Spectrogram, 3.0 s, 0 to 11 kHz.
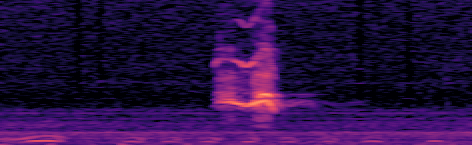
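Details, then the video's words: Juvenile great horned owl at the Charlo osprey nest, 21 October 2020, giving one harsh, hissing screech about half a second long, set against a run of faint, low, soft repeated notes and steady background noise. "This Juvie GHO is a Hoot!"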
